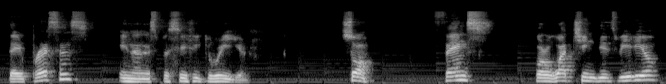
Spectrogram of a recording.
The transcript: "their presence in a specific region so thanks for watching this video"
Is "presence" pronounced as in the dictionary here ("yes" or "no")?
no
